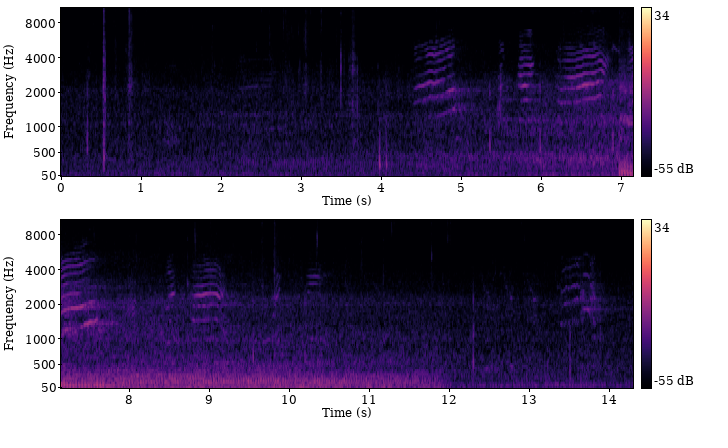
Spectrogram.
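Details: Monkeys of the Mila troop: mother Katie, angry, fights her tiny baby Chase. A burst of high, wavering, chirpy squeals runs for several seconds mid-clip, with steady low rumbling noise underneath.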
